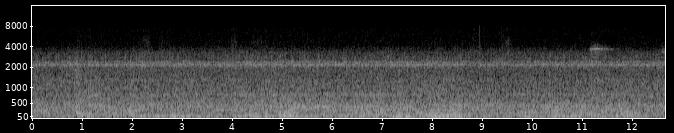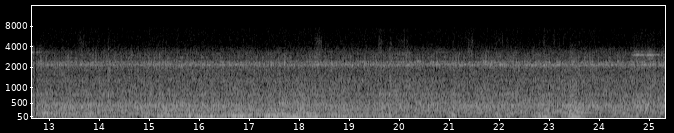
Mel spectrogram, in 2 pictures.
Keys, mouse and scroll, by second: 1.7 shift+click, 3.5 click, 3.7 alt+click, 4.5 [, 4.7 [, 4.9 [, 5.7 click, 5.9 click, 8.2 click, 8.8 click, 9.2 click, 9.6 click, 9.8 right click, 9.8 click, 10.2 click, 10.4 click, 10.8 click, 11.5 click, 11.9 click, 12.1 click, 12.5 click, 12.9 click, 14.3 click, 14.9-15.2 alt+click, 15.3 click, 16.5 middle click, 16.5 click, 16.9 click, 17.1 click, 17.5 click, 17.9 click, 18.5 click, 21.2-22.2 alt+click, 23.4 click, 23.8 click, 24.9 click.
